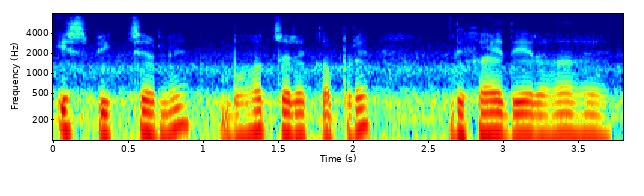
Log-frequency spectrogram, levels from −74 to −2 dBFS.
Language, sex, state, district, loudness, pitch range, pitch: Hindi, male, Arunachal Pradesh, Lower Dibang Valley, -16 LUFS, 120-130 Hz, 125 Hz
